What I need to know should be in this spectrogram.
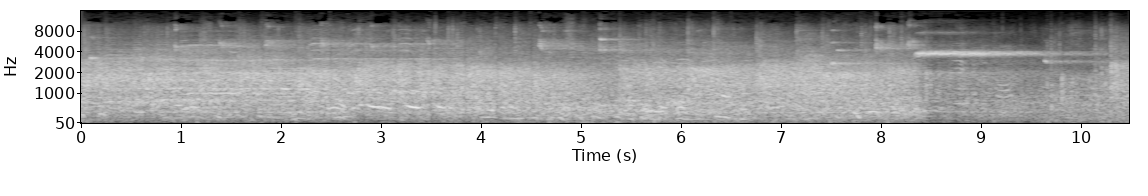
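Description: Sports shoes squeak on a wooden court.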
